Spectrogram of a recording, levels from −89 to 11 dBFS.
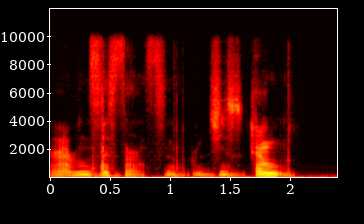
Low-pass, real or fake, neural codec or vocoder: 9.9 kHz; fake; autoencoder, 22.05 kHz, a latent of 192 numbers a frame, VITS, trained on many speakers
